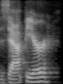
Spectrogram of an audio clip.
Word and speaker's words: Zapier: Zapier. It's spelled Z-A-P-I-E-R.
